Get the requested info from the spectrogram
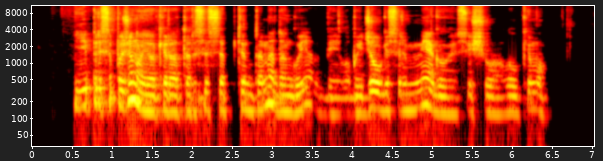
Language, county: Lithuanian, Kaunas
